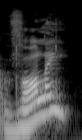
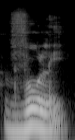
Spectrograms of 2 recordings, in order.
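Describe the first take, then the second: First: Vôlei said with open O, VÓ-lei, rising; wrong open-vowel vôlei, questioning rise. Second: Vôlei with a closed O, VÔ-lei, falling. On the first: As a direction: stretch an open "aw" in vôlei, end lifted. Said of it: "Se for aberto". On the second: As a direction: round the first vowel of vôlei into a tight "oh". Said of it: "Se for fechado". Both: Shown as a demonstration.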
